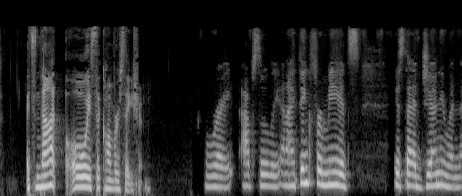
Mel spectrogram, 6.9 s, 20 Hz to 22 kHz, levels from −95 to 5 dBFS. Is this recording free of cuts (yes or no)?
yes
